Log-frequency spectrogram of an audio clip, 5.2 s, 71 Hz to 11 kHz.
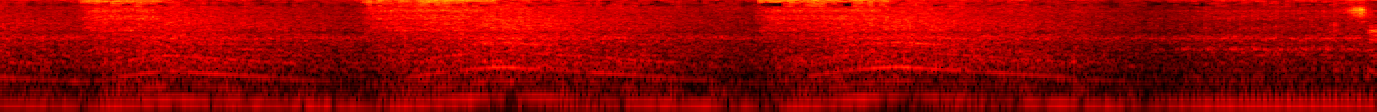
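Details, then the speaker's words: Austin-Healey Sprite, new 1275cc A-Series engine after carb balancing and richening the lean mixture: crisp blips rise and fall evenly three times with a clean return to idle. Normal, healthy revving. "sounds pretty good. Let's get it out in the parking lot and drive it around a little bit."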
